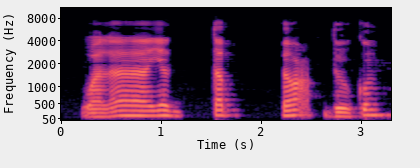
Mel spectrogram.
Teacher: Tabnya tidak kol-kolah ya. Ada ba sukun tetapi karena bertemu dengan ba maka dibaca idgham mutamasilain.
